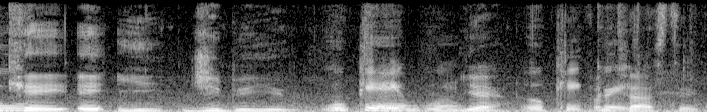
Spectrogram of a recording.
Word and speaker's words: Ukaegbu: You spelled Godson, that's Godson, then Ukaegbu. Ukaegbu. Ukaegbu.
